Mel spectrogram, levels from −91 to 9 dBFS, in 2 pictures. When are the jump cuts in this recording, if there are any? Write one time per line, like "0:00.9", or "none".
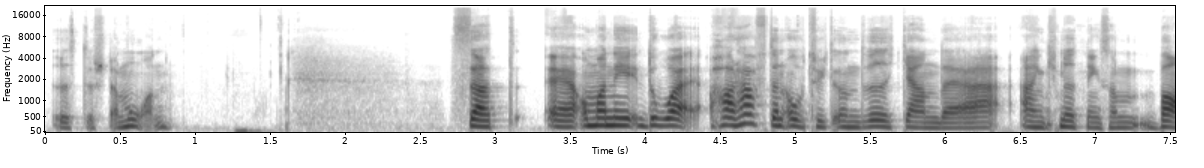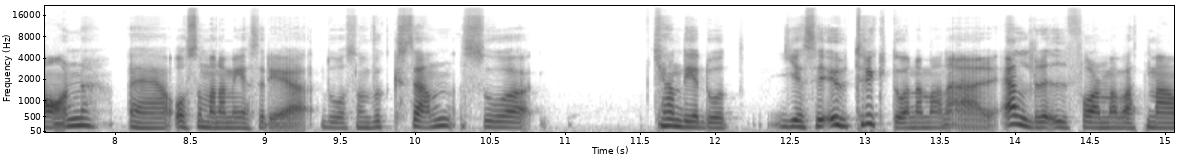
none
